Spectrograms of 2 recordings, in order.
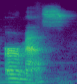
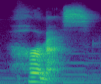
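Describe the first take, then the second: First: It starts with no H, like 'er'. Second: It starts with a sounded H, like 'her'. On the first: The speaker calls it right. "if you cut the H off" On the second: The speaker calls it wrong. "often pronounced by English speakers like Hermes"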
